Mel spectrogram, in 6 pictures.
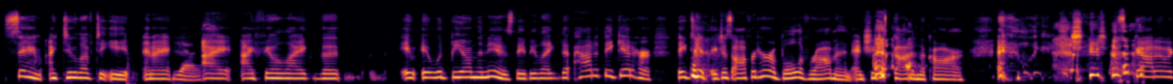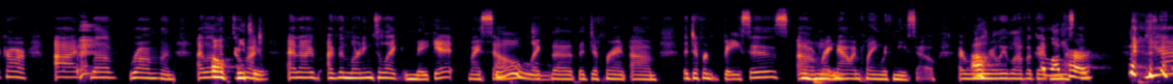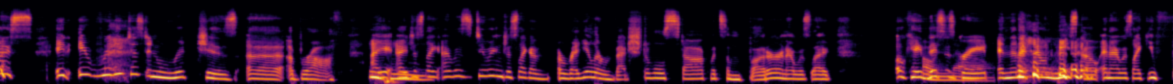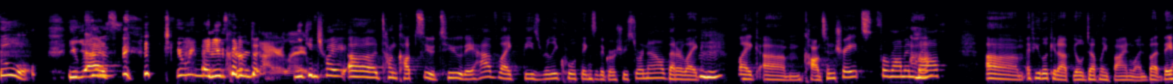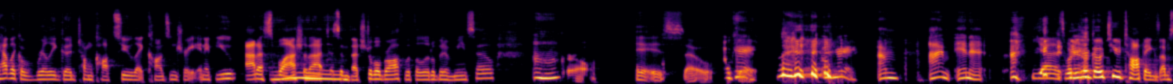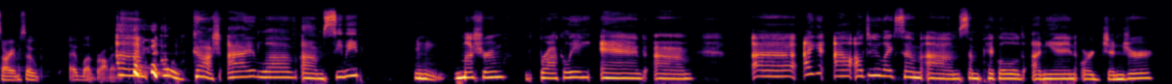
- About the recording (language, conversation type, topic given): English, unstructured, How do you like to recharge with friends so you both feel balanced and connected?
- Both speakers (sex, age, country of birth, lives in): female, 25-29, United States, United States; female, 35-39, United States, United States
- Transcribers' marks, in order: other noise; laugh; tapping; laugh; laughing while speaking: "And like she just"; other background noise; laugh; laugh; laughing while speaking: "been doing this your entire life"; drawn out: "Ooh"; laughing while speaking: "I'm in it now"; laugh; chuckle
